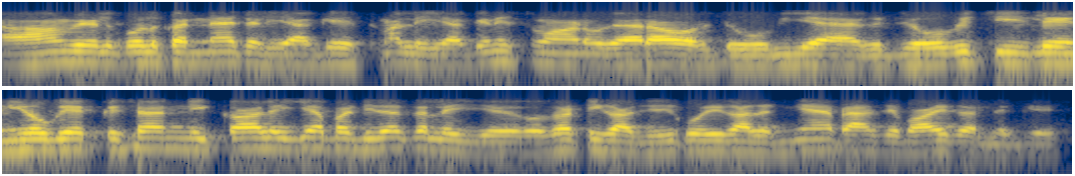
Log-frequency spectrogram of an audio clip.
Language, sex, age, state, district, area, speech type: Dogri, male, 18-30, Jammu and Kashmir, Udhampur, rural, conversation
